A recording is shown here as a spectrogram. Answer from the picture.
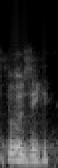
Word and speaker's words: Boosey: Is it Boosey? Am I correct with that? Yes, it's Boozy.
